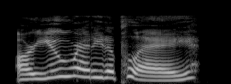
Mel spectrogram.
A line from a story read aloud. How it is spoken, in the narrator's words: They scream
